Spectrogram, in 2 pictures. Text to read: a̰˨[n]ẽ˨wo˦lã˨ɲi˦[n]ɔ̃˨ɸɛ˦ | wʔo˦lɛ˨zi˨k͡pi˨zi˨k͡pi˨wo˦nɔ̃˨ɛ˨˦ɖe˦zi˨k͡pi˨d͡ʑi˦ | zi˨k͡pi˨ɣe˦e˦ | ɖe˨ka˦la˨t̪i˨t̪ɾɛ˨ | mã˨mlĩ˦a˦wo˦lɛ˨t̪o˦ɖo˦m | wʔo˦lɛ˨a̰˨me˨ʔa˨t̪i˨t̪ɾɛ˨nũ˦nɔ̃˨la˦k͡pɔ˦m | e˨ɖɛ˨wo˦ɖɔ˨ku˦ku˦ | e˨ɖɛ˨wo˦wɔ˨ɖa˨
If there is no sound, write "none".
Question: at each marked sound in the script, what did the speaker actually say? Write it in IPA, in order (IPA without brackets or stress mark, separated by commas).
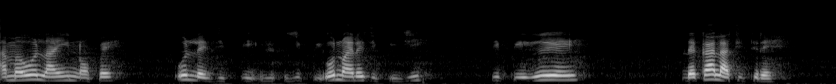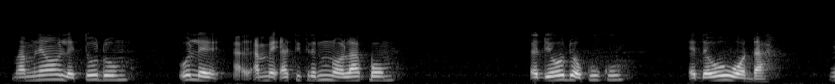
m, n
